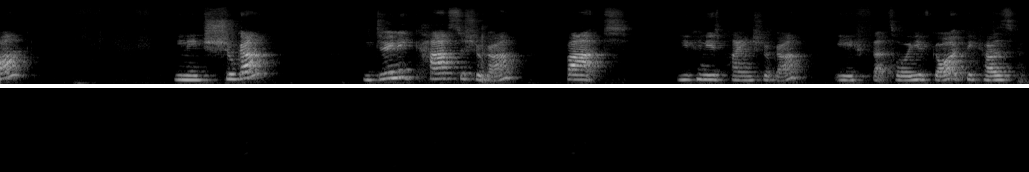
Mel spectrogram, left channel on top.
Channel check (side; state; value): right; silent; 52 dB below the other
